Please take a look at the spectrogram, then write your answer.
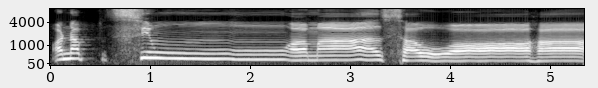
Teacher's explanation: সা শক্ত আওয়াজ হবে গভীর হরফ জিব্বা নিচে চাপ দিয়ে বাতাস বের হবে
